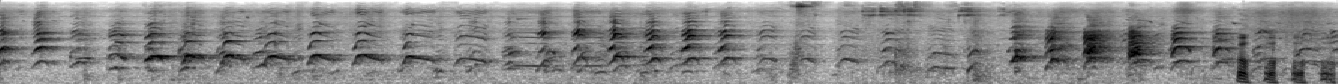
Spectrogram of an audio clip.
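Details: Several hungry Pit Bull puppies whine after nursing from their mother Namtan. Rapid, high-pitched yelping cries tumble over one another, steady and insistent, rising and falling slightly. Brief laughter is heard near the end.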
